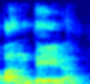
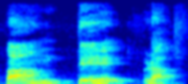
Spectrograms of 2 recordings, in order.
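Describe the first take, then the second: First: Said in the usual way. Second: "Pantera" slowly split as pan, TE, ra; "Pantera" spelled out by syllables, pauses between. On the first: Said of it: "¿Cuántas sílabas tiene?". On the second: Shown as a demonstration. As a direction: break "Pantera" into three slow syllables, stressing TE. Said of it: "Suena más fuerte en esta sílaba".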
